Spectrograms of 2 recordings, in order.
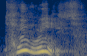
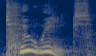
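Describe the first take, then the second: No difference in how they are said.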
